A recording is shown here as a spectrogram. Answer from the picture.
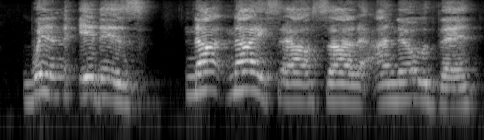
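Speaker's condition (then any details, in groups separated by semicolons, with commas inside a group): Brain injury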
